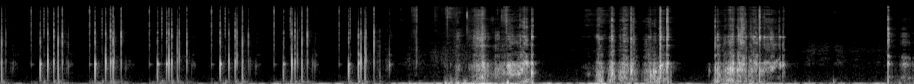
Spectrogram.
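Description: A small glass candle jar full of wax has its tin lid tapped and scratched by long nails, giving quick, light metallic clicks in bursts around 900 Hz. The jar is then picked up and the lid rim is tapped, producing denser, rougher scraping taps that fade quickly.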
